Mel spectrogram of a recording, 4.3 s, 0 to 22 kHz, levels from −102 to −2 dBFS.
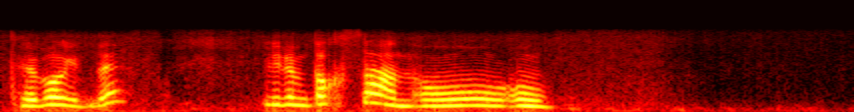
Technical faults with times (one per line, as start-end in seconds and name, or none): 0.00-4.27 AMR wideband (HD Voice) codec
